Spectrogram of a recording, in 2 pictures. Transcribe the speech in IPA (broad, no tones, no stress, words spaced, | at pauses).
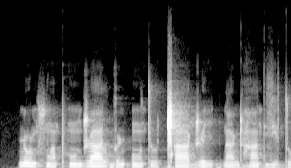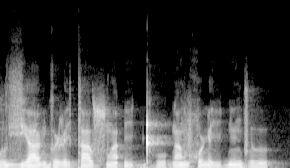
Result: ɳuɳsʷãpʰũɡ ɭalɡɯɳ ʔũtɯǁaɡ ɭiɡɗã ɖʱãtzʲatul zʲaɳɡɯɭita sʷãʔiɡ ɖʱuɠãv χʷiɳi ɠĩɡlɯ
